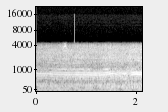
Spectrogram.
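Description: A chainsaw running steadily as firefighters cut up fallen tree branches; its pitch dips briefly and picks back up about one and a half seconds in, as if bogging in a cut.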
